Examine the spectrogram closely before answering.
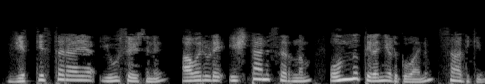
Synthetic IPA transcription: ʋjet̪jɐst̪ʰɐɾaːjɐjuːseːsinɨɐʋɐɾuɽe̞ʔiʂʈaːnusɐɾɐɳɐmo̞nːɨt̪iɾɐɲːe̞ɽukːuʋaːnumsaːd̪ʱikʲːum

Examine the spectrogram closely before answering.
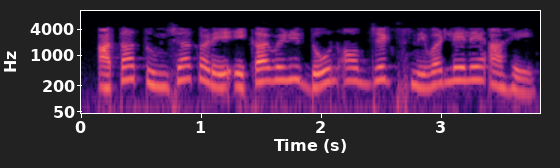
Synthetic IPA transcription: at̪at̪umt͡ɕjakəɽeʔekaʋeɭiːd̪onɔb̚d͡ʑek̚ʈsniʋəɽleleʔaɦe

